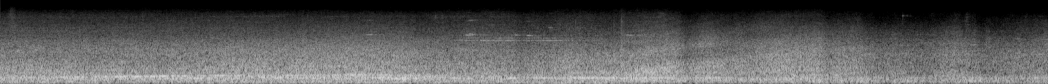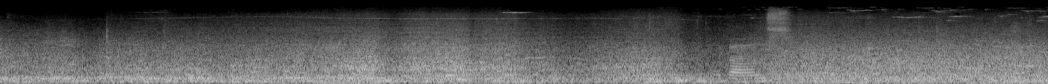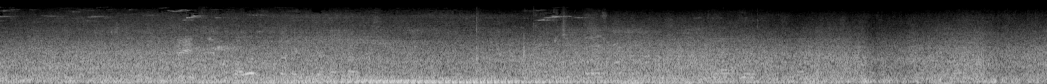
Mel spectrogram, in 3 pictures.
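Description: Road traffic on a busy city avenue: cars and buses passing in a steady wash of noise. An engine rises in pitch over the first few seconds, and a deeper engine rumble passes near the end.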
